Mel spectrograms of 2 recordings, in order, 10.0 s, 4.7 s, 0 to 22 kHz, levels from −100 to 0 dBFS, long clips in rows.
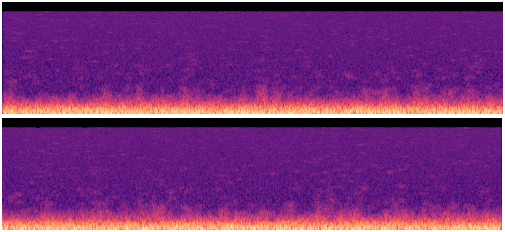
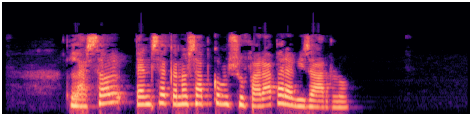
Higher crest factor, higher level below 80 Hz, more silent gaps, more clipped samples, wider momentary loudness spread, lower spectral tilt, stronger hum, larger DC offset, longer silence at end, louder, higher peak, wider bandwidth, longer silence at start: about the same, 12 dB vs 14 dB; first, -16 dBFS vs -54 dBFS; neither; neither; second, 2 LU vs 11 LU; first, -8.5 dB/octave vs -3 dB/octave; neither; neither; second, 0 s vs 1.2 s; second, -19 LUFS vs -13 LUFS; about the same, -2 dBFS vs 0 dBFS; first, 16 kHz vs 8 kHz; second, 0 s vs 0.7 s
